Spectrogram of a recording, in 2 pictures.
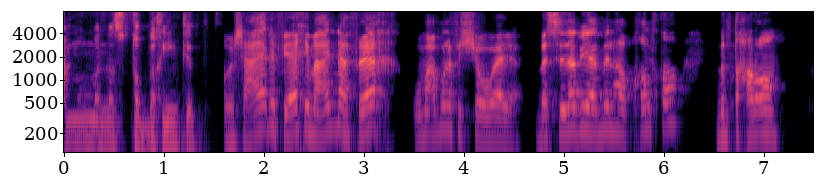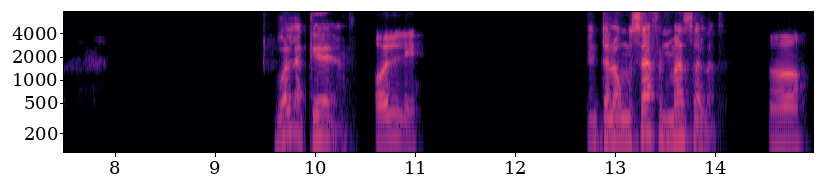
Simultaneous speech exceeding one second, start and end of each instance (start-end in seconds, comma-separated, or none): none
